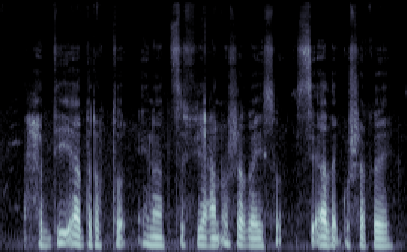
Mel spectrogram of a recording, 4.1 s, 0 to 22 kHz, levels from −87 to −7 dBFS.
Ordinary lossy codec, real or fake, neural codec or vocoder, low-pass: none; fake; vocoder, 44.1 kHz, 128 mel bands every 512 samples, BigVGAN v2; none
